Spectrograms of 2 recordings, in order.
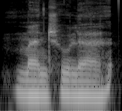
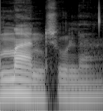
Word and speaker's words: Manjula: Em, Manchula, vos lo pronuncio así, sí, está muy bien. o Manchula, Manjula, como te sientas, como decirlo, no, no hay Si te problema.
